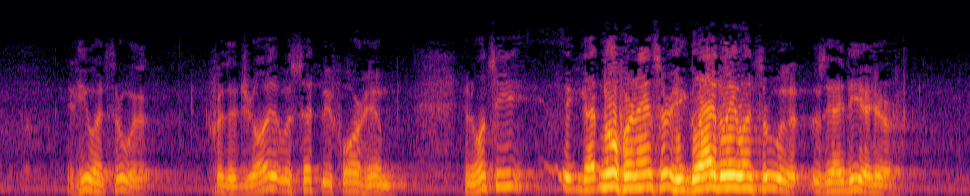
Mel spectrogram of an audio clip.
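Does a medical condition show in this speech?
Yes: Parkinson's disease; lost balance and body coordination.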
